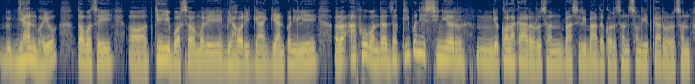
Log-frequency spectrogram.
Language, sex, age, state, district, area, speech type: Nepali, male, 45-60, West Bengal, Kalimpong, rural, spontaneous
